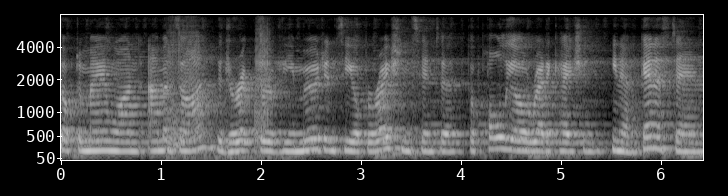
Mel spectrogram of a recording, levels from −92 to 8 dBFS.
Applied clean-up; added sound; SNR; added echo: none; Fart; 13 dB; reverberation time 0.9 s.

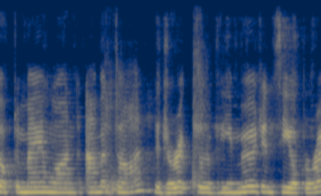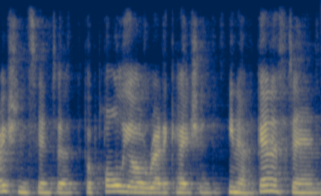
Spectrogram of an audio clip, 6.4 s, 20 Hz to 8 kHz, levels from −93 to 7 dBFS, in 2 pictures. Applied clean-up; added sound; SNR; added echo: neural mask model DeepFilterNet 3.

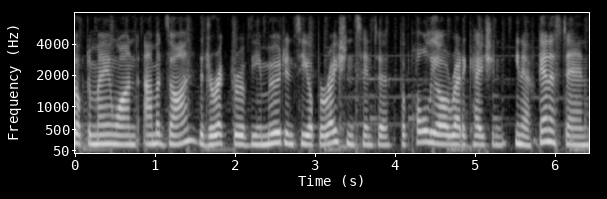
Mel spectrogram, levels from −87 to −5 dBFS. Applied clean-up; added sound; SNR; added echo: none; none; none; none.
